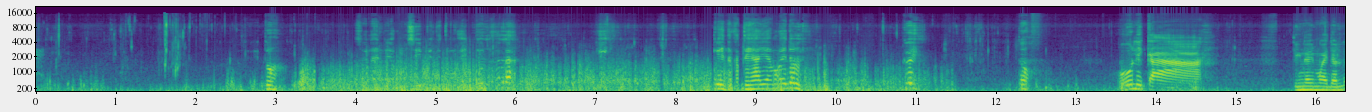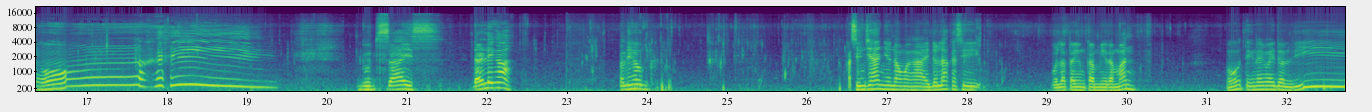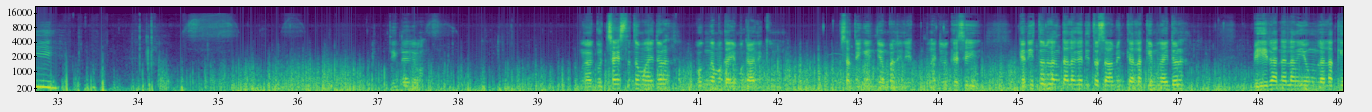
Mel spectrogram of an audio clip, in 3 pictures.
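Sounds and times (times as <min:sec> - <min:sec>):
shallow water stirred by hand: 0:00.0 - 0:03.9, 0:23.0 - 0:27.0
wind on microphone: 0:00.0 - 0:49.0.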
